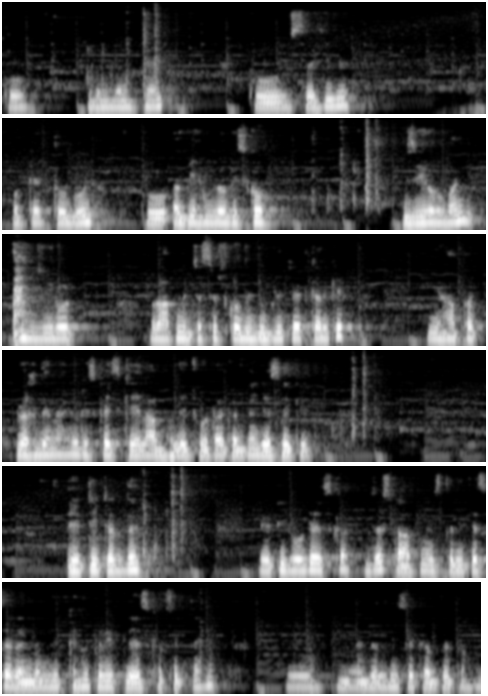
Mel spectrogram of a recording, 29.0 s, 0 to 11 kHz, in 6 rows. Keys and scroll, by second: 0.7 1, 1.1 0, 1.4 Return, 7.7 Return, 7.8-8.7 typing, 11.8 ctrl+d, 15.1 s, 17.6 8, 18.0 Return, 20.6 8, 20.9 0, 21.0 Return, 26.0 ctrl+d.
